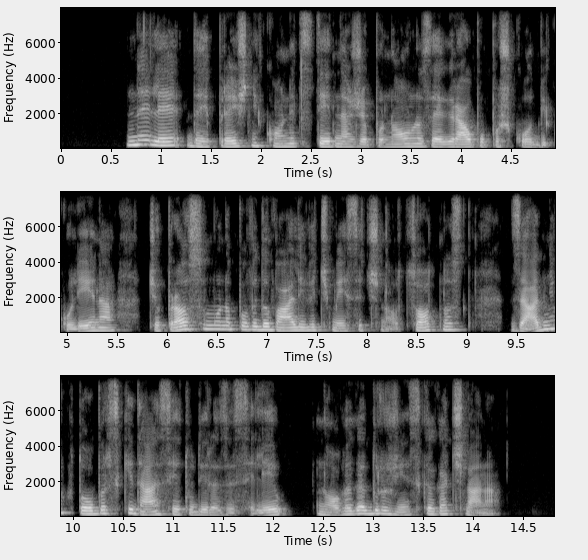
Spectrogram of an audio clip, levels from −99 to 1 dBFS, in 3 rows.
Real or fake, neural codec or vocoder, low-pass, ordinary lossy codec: real; none; none; none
